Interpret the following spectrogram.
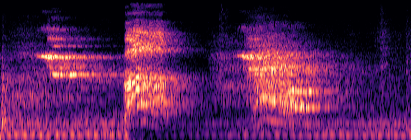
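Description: Scarlet macaw giving three harsh squawks in the first three seconds, the second short and the third the longest.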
